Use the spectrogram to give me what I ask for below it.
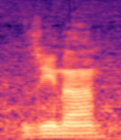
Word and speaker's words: xenon: what it is folks what is the x pronounced with the z xenon yeah i think so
